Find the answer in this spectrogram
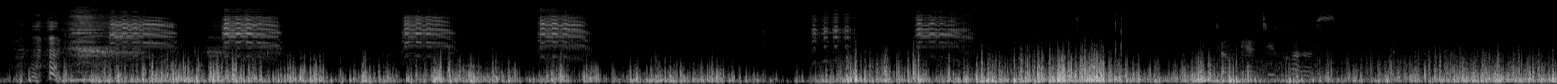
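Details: Seagulls in New Zealand screaming like babies: harsh, nasal, harmonic cries in short bursts of about half a second, repeated roughly every one to two seconds, over a constant low rumbling noise.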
